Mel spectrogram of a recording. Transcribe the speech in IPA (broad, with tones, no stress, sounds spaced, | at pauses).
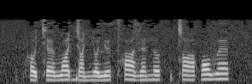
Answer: pʰ ʌ˨ c ɛ˨ v ɑ˦ ɟ ɑ˨ ɲ ʌ˨ lʲ ə˦ tʰ ɑ˦˨ z ɛ˦ n ə˦ | c ɑ˦ | ɔ˦ v ɛ˦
